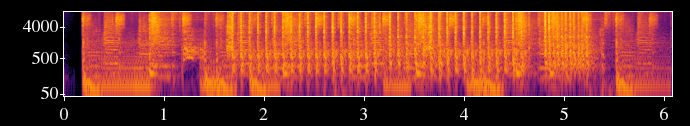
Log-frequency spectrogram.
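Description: Loud, close machine-gun fire aimed at a Toyota Yaris, long sustained bursts of rapid evenly spaced shots with a brief pause between them.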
